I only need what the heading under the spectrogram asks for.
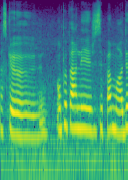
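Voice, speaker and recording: Against noticeable background noise, a woman talks fairly slowly. Her pitch is high, with ordinary variation. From Tahiti, French Polynesia. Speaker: professional lagoon fisher and fitness coach. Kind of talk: interview answer.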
